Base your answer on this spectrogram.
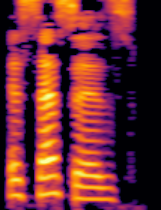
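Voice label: "assesses", British English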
